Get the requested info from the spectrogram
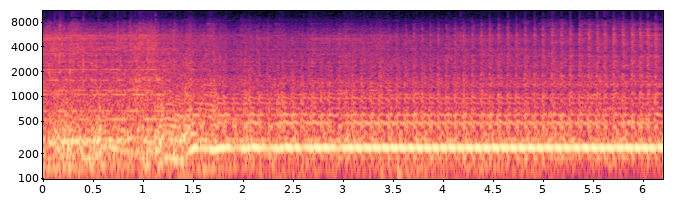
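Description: Jet ski engine running close by, stepping up in speed about a second and a half in and then holding a steady, pulsing note.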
